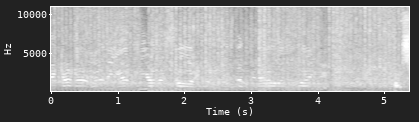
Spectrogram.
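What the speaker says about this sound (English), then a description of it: "I got the MG here, look at that. I'm shooting" Rapid machine gun bursts in Battlefield 3 campaign gameplay, dense repeated rattling shots in quick succession throughout, loud and close, with someone talking and a game voice over the firing.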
